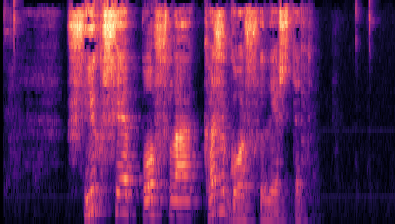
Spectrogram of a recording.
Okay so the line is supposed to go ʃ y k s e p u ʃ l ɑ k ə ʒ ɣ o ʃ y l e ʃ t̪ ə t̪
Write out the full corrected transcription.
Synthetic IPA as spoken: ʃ y k ʃ e p o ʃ l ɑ k ə ʒ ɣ o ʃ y l e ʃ t̪ ə t̪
